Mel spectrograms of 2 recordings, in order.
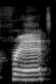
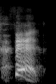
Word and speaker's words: Fitz: It's not Fritz, it's not, it's Fitz. So anywho, Easy.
